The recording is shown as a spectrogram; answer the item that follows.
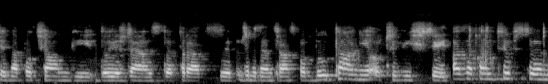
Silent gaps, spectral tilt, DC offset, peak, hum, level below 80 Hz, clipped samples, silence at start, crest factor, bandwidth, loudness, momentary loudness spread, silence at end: none; -3 dB/octave; under 0.1%; -4 dBFS; none; -66 dBFS; under 0.1%; 0 s; 14 dB; 7.8 kHz; -18 LUFS; 4 LU; 0 s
